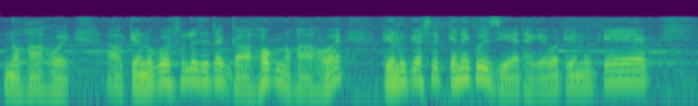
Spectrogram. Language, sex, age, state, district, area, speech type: Assamese, male, 30-45, Assam, Dibrugarh, rural, spontaneous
